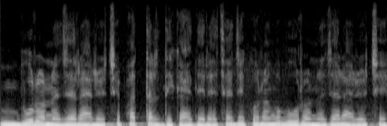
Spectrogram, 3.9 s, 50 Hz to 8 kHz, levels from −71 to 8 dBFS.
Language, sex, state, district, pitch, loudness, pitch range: Rajasthani, female, Rajasthan, Nagaur, 190 Hz, -9 LUFS, 180-200 Hz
